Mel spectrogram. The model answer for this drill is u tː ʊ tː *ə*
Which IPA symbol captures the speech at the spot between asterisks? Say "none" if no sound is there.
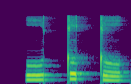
ʊ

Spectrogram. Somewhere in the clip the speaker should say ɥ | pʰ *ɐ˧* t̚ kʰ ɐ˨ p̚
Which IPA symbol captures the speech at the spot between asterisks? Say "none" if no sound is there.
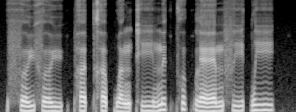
ɐ˨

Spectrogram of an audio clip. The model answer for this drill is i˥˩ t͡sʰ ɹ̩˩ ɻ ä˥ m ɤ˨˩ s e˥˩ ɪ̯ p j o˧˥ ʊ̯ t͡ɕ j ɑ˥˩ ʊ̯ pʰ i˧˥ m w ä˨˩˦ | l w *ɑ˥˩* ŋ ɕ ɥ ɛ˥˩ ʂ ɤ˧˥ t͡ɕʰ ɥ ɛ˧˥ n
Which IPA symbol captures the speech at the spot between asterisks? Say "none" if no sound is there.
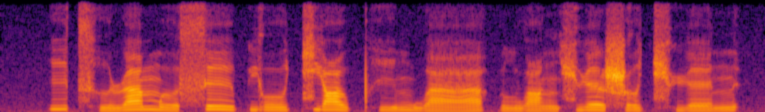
ɑ˨˩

